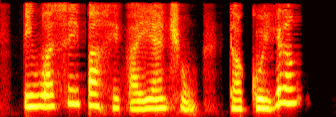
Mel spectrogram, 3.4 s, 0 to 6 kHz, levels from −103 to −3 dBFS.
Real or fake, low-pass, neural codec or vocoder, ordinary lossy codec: fake; 5.4 kHz; codec, 16 kHz in and 24 kHz out, 0.4 kbps, LongCat-Audio-Codec, fine tuned four codebook decoder; AAC, 24 kbps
